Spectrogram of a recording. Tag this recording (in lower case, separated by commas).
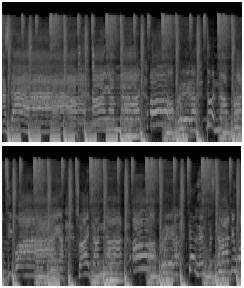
reggae, music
